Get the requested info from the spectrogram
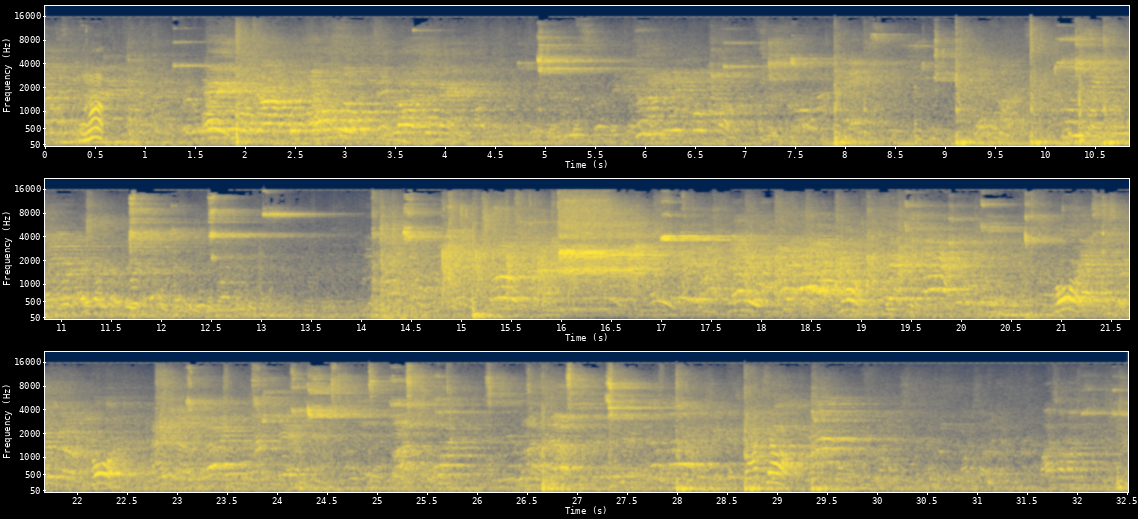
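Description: Basketball bouncing on a hardwood gym floor, with players' voices echoing through the gym.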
